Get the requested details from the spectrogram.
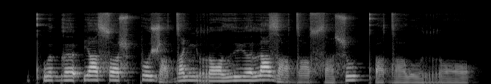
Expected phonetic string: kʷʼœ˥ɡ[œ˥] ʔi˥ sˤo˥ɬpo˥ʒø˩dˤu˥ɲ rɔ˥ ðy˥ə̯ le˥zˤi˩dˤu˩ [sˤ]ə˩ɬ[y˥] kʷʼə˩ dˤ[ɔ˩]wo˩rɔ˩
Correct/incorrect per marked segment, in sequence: correct, correct, incorrect: u˥, incorrect: ə˩

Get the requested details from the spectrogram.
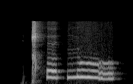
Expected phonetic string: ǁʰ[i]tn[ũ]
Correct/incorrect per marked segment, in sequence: incorrect: e, incorrect: u

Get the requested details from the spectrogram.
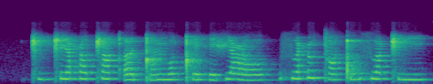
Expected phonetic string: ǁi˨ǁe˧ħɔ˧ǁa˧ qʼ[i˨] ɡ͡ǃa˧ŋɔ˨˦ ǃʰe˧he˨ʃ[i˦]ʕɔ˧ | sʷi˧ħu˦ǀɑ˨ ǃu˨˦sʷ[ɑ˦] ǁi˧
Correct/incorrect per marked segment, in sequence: correct, correct, correct

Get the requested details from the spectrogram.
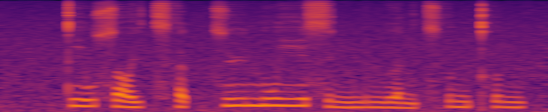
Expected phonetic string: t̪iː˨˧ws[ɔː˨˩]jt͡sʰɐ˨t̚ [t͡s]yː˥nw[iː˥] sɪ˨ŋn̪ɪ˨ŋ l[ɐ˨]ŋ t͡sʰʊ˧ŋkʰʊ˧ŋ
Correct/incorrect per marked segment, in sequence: correct, correct, correct, incorrect: ɐ˨˩

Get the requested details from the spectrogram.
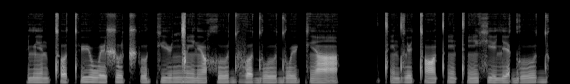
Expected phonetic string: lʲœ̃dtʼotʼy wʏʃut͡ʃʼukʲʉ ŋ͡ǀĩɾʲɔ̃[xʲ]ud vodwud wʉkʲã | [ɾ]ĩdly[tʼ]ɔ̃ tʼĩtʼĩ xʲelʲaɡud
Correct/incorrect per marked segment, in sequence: incorrect: x, incorrect: tʼ, correct

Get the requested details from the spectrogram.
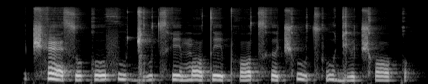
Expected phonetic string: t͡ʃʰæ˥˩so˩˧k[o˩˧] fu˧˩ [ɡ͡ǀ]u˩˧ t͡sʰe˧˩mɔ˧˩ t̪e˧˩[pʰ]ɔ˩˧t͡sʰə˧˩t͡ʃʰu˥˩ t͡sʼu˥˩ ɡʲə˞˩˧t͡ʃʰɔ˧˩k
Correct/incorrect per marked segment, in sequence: correct, correct, correct

